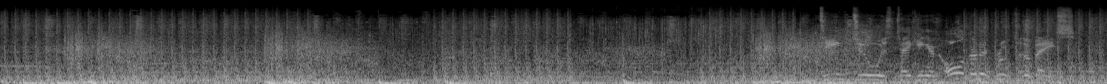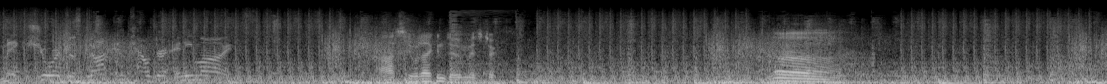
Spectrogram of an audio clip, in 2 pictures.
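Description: A spacecraft's engines roar steadily.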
